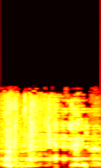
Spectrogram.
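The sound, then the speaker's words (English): Loud, crackly crunching of chips fills about a second and a half in a steady, rustling burst, with a faint voice murmuring underneath at moments. “I mean, I could crunch some chips here.”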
